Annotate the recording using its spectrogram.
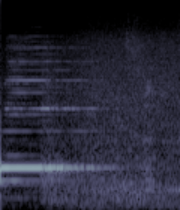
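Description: Microphone feedback through the hall's PA system: a single steady ringing tone with overtones. It is loud for about half a second, then fades away over the next second.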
